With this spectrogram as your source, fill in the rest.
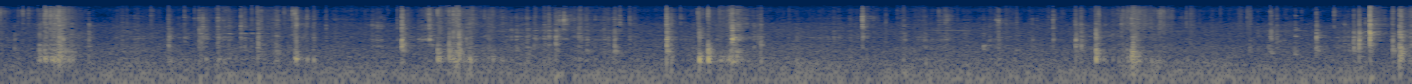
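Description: A solid beige bar of dry laundry soap, held in the hand, is shaved into curls with a utility knife. Short, crisp scraping strokes come in irregular bursts over a quiet background, with a dry, bright texture and almost no ring after each cut.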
